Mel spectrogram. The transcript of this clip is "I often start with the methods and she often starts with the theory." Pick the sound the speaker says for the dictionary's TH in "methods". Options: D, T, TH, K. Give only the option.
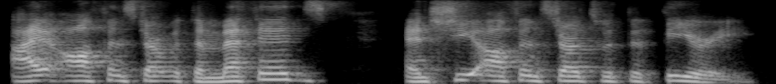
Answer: TH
